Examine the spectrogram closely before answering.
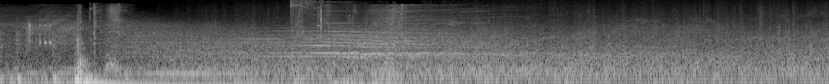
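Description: Wind rushes loudly past during a fall through the air.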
